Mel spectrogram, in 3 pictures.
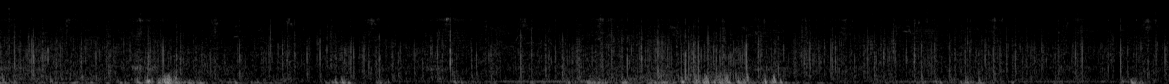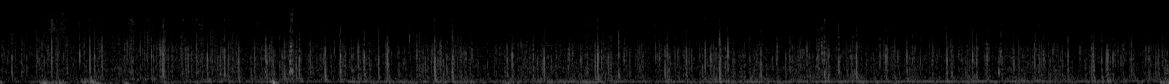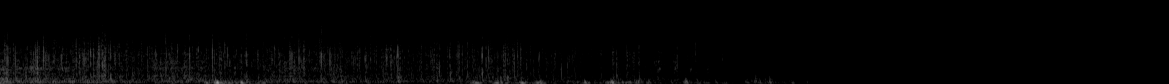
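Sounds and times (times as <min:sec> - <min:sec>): rain falling steadily: 0:00.0 - 0:31.3.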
